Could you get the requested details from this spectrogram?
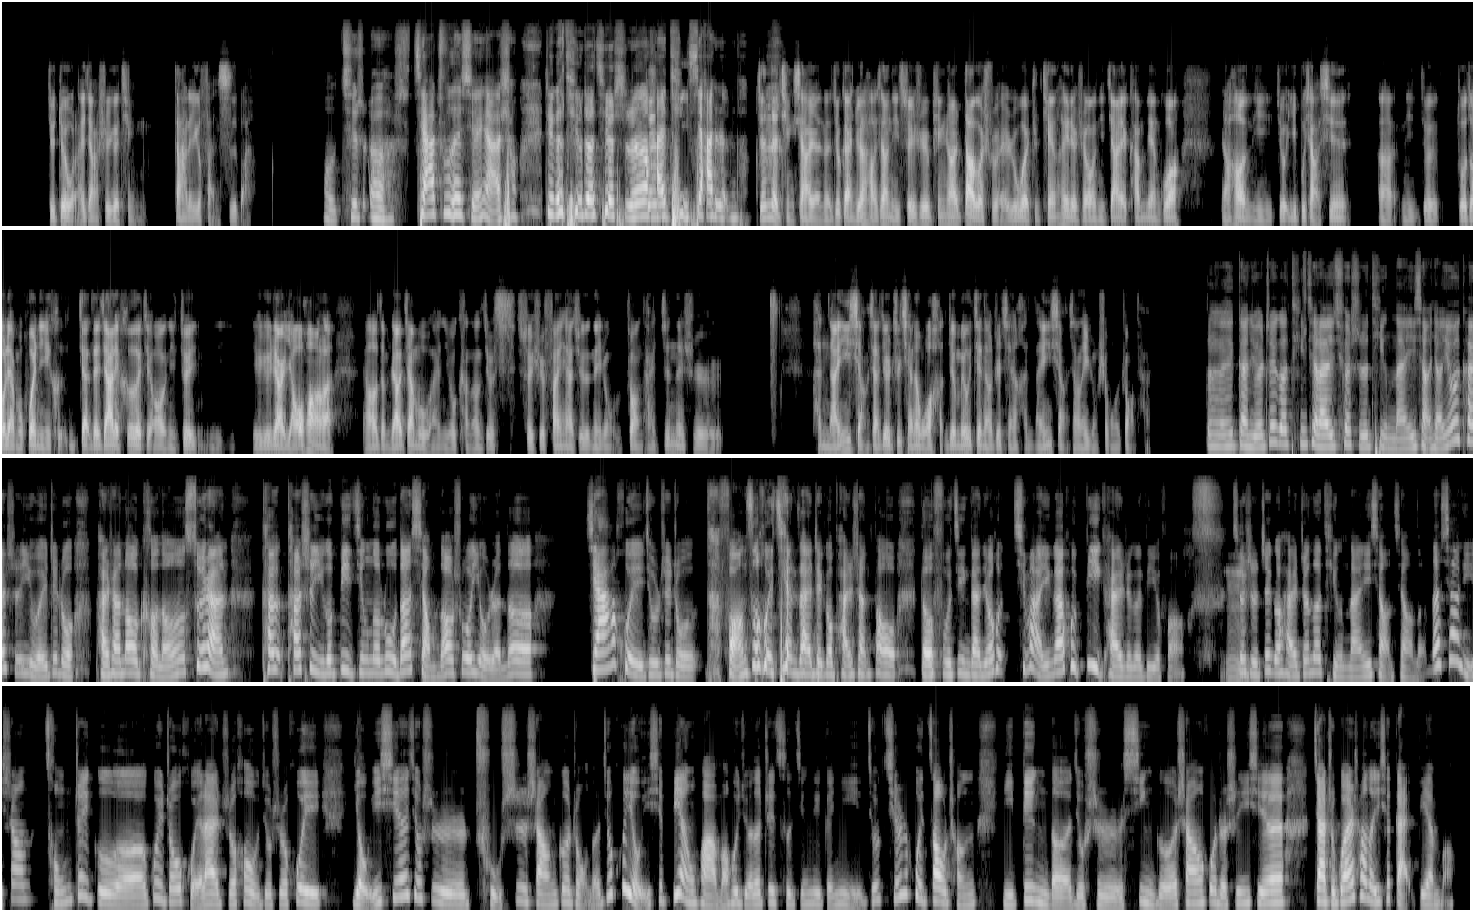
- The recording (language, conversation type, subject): Chinese, podcast, 哪一次旅行让你更懂得感恩或更珍惜当下？
- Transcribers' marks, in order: tapping; laughing while speaking: "在悬崖上，这个听着确实还挺吓人的"; laugh; "是" said as "至"; lip smack; other background noise; laughing while speaking: "房子会建在这个盘山道"; teeth sucking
